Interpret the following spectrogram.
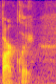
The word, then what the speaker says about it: Berkeley: guy named George Barkley spelled like Berkeley but pronounced Barkley and I'll definitely do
